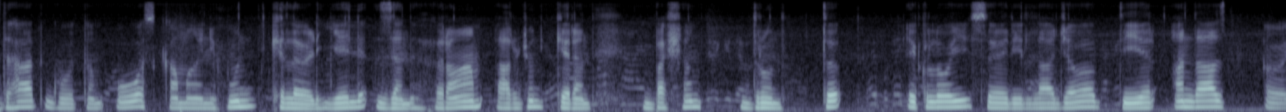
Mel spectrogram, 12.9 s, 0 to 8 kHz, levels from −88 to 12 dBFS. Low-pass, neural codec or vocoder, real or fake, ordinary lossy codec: 7.2 kHz; none; real; none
